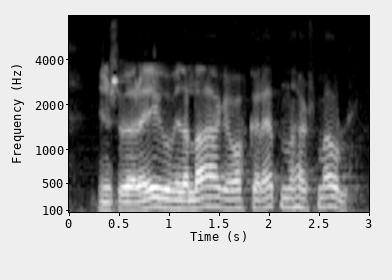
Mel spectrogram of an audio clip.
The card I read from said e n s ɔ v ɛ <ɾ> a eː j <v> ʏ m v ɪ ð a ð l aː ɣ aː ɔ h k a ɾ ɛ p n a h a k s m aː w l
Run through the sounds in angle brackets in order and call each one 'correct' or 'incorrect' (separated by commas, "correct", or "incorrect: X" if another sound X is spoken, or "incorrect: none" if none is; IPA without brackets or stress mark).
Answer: correct, incorrect: ɣ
